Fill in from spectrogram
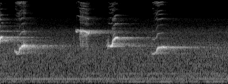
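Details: Greater green leafbird lure call for provoking other birds, a few clear whistled notes, high and falling then lower and rising, spaced about half a second apart.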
